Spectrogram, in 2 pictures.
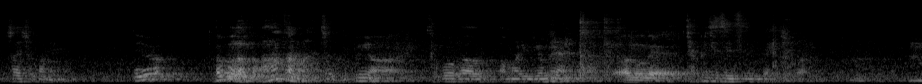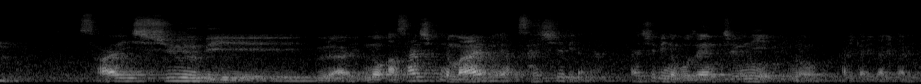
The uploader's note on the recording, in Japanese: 会場：金沢美術工芸大学 展示室。OUTBOUNDー彫刻シンポジウム外伝 のトークイベントの録音です。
